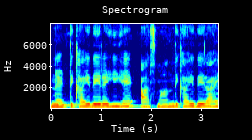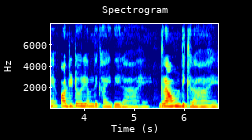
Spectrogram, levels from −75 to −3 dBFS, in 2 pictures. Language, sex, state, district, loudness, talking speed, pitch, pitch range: Hindi, female, Jharkhand, Jamtara, -19 LUFS, 170 wpm, 220 Hz, 200-230 Hz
